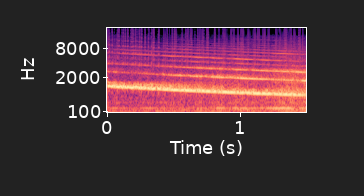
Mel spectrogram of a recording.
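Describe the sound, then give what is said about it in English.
A fire engine siren wails outside a firehouse as a loud, steady tone that glides slowly downward in pitch, with no voices. “That thing didn't even get back into the firehouse. No. Well, they just did a circle in front and sent him back out again.”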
